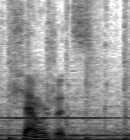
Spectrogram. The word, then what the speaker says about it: księżyc: Here we have words that originate from different languages, and this one is księżyc.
